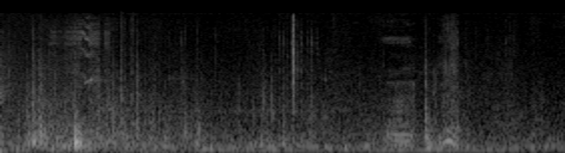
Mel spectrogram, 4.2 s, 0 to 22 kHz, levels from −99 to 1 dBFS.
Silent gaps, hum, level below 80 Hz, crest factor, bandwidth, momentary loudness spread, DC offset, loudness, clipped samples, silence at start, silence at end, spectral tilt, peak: none; none; -70 dBFS; 34 dB; 16 kHz; 16 LU; under 0.1%; -54 LUFS; under 0.1%; 0 s; 0 s; -4.5 dB/octave; -20 dBFS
